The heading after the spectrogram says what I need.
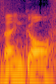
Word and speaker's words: Van Gogh: of it in history, Vincent van Gogh, or Van Gogh, depending on how you want to pronounce it, in his lifetime, he sold $2,000 worth of paintings.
